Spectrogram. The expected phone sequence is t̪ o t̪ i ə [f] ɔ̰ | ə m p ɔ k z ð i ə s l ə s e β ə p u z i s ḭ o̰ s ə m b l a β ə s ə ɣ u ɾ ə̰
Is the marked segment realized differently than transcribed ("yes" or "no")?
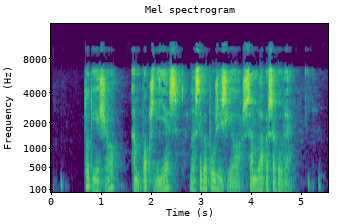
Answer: yes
